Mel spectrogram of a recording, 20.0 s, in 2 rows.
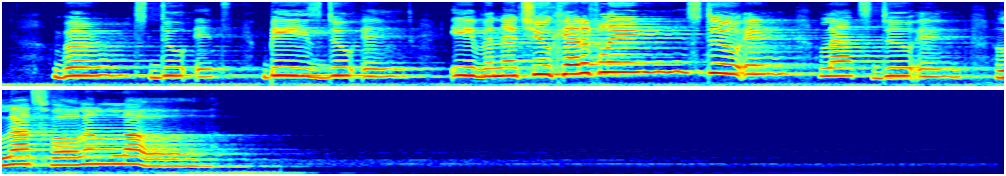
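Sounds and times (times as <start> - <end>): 
voice in a hall: 0.0 - 13.0.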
